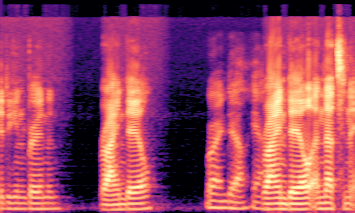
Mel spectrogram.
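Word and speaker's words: Rijndael: dale how do you say it again brandon ryandale ryan ryandale and that's an aes algorithm right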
